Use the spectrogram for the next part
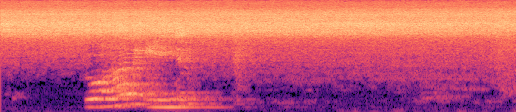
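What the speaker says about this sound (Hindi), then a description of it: "पड़ोसी खाना बना रहे हैं, कुकर की आवाज आ रही है" A pressure cooker in a neighbours' kitchen hisses steadily at evening cooking time, a constant airy rush running through the whole stretch while someone briefly speaks over it.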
